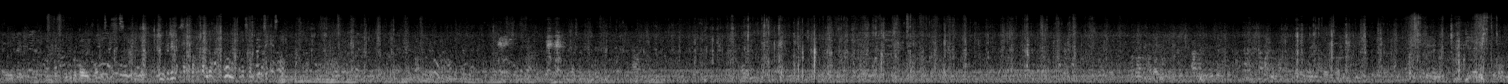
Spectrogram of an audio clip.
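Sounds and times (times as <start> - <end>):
people talking indistinctly: 0.0 - 7.8.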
